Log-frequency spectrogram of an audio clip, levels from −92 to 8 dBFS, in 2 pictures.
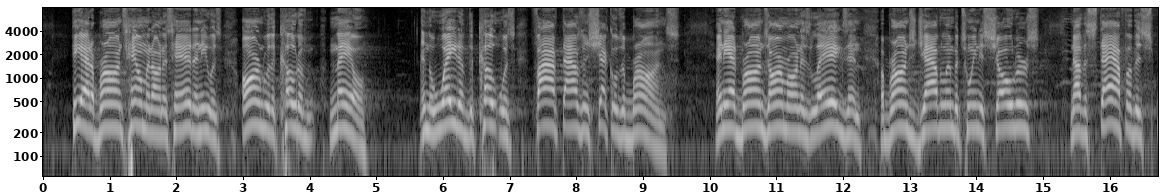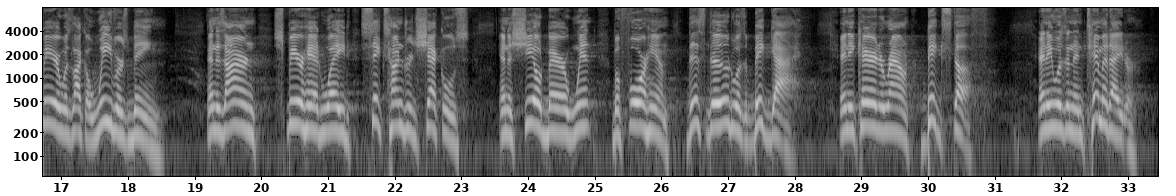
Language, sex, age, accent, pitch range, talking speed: English, male, 40-59, American, 180-245 Hz, 150 wpm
